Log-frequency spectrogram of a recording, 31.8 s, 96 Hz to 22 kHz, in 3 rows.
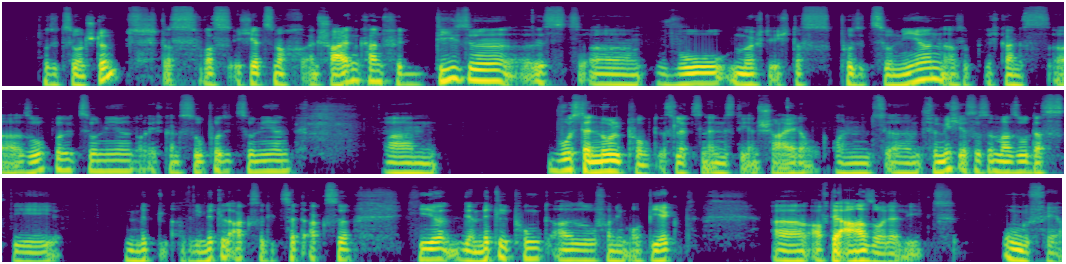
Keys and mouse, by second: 5.2-18.4 drag.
